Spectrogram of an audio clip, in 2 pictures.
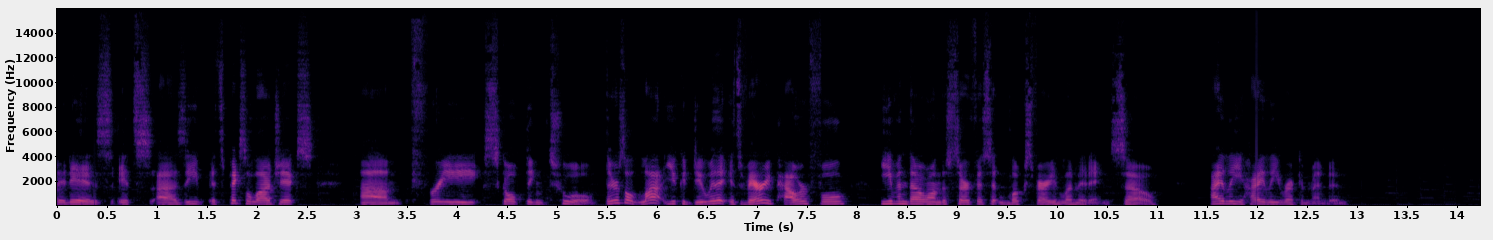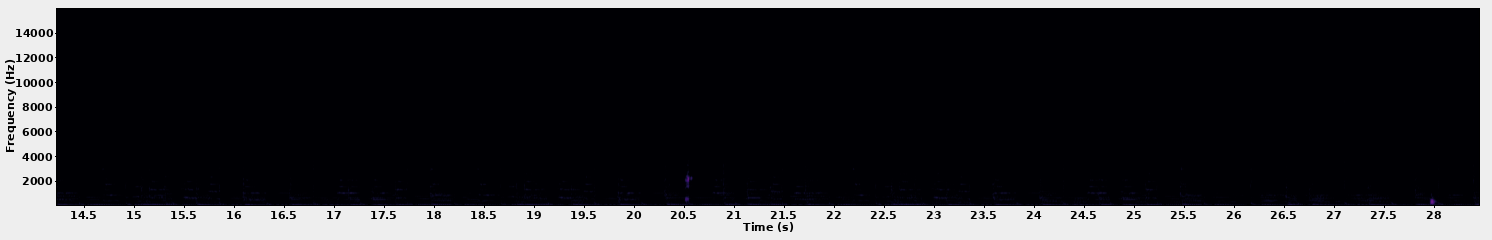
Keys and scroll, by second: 3.5 ctrl+z, 18.1 q, 18.7 s, 20.2 m, 20.7 s, 26.6 ctrl+s, 27.4 Escape, 28.1 s.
